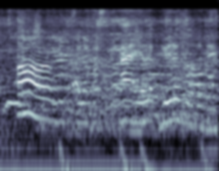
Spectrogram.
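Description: Young people's voices calling out and chattering, with a loud high cry about a quarter second in, over music playing underneath.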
